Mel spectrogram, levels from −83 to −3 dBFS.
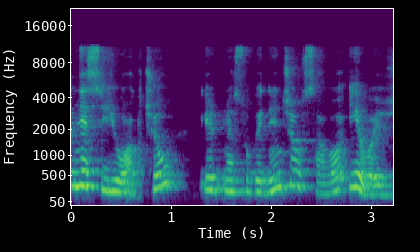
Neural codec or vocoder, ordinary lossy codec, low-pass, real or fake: none; MP3, 96 kbps; 10.8 kHz; real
